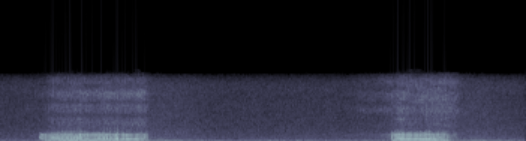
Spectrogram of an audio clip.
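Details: Person napping, snoring: two loud, rough, buzzing snores about four and a half seconds apart, with quiet breathing between them.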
